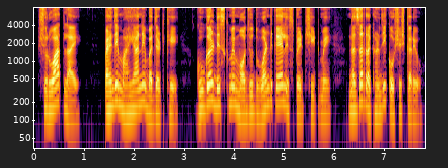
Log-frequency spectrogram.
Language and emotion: Sindhi, neutral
